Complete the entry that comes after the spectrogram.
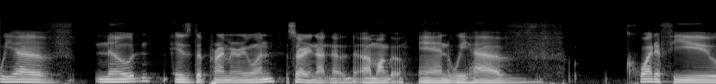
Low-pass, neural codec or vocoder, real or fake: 7.2 kHz; none; real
